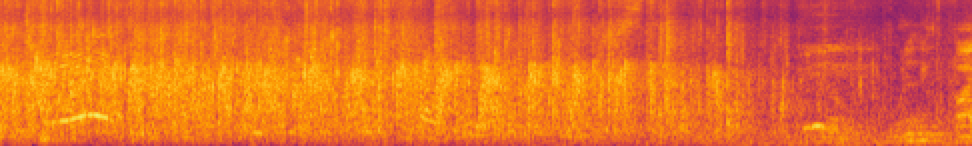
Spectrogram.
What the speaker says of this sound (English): Let's please give David one applause.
